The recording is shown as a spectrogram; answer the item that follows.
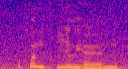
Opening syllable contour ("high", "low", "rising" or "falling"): falling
